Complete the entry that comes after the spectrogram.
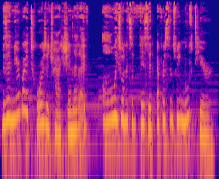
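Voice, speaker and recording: A woman playing a gentle, affectionate pony wife in an acted audio fan fiction. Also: high voice, expressive, brisk, faint music behind. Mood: gentle, practical. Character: gentle, caring pregnant female pony wife.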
